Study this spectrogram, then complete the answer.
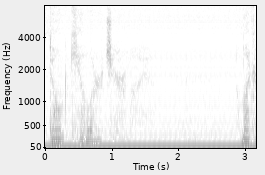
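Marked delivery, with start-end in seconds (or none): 0.0-1.6 whispered, much softer; still small voice. Retold or imitated. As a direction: breathe it as a gentle inner whisper. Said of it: "the still small voice".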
